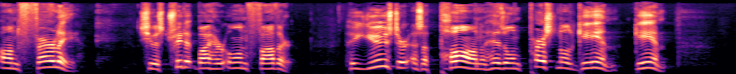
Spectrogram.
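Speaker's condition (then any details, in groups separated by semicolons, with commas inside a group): No condition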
